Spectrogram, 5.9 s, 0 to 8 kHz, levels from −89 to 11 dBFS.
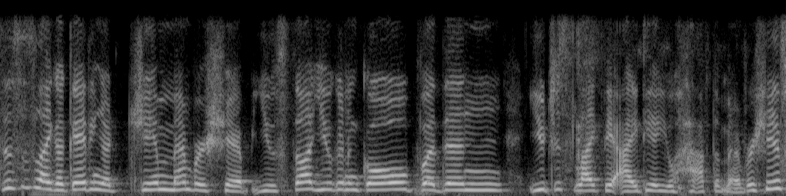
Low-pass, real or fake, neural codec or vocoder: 7.2 kHz; real; none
